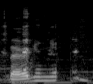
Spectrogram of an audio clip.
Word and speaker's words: bourguignon: It's technically Bergen, but I don't bother pronouncing it that way ever.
